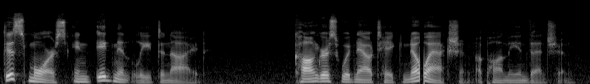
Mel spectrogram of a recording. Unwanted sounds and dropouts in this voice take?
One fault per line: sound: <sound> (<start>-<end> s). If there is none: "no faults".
sound: dropout (4.2-4.2 s)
